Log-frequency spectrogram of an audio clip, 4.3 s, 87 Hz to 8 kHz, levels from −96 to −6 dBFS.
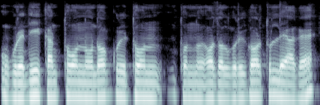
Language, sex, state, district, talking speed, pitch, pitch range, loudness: Chakma, male, Tripura, Unakoti, 170 wpm, 120 Hz, 115-120 Hz, -17 LUFS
